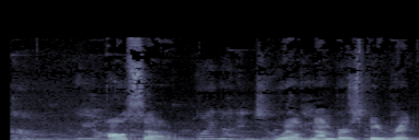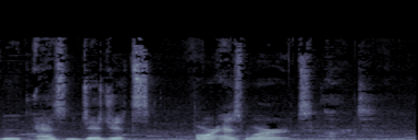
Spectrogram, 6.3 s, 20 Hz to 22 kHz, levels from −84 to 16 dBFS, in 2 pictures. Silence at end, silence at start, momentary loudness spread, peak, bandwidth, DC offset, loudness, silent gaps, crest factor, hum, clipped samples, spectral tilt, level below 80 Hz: 0 s; 0.1 s; 16 LU; -6 dBFS; 16.5 kHz; under 0.1%; -25 LUFS; none; 20 dB; none; under 0.1%; -5 dB/octave; -44 dBFS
